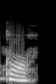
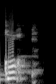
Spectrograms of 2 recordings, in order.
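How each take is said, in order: First: No final consonant is pronounced. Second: Only the final p is pronounced. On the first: The speaker calls it right. "Les lettres P et S à la fin sont totalement muettes" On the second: The speaker calls it wrong. "ne dites jamais ... corp"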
